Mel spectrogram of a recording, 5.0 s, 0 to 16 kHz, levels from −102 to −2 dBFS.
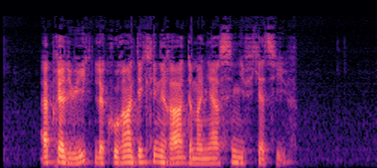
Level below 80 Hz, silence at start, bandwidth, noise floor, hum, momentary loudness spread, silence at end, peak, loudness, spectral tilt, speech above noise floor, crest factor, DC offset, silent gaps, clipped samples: -64 dBFS; 0.55 s; 10.5 kHz; -71 dBFS; none; 11 LU; 1.1 s; -2 dBFS; -25 LUFS; -5 dB/octave; 46 dB; 24 dB; under 0.1%; none; under 0.1%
